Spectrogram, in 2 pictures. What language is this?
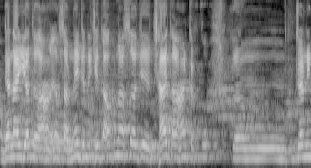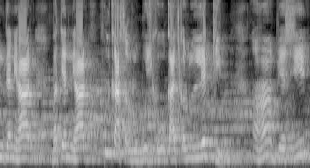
Maithili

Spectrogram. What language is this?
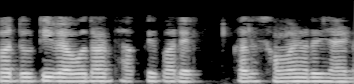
Bangla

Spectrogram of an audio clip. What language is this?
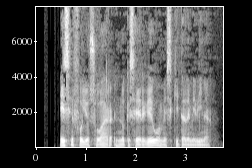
Galician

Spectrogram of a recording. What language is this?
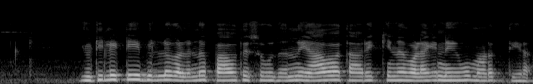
Kannada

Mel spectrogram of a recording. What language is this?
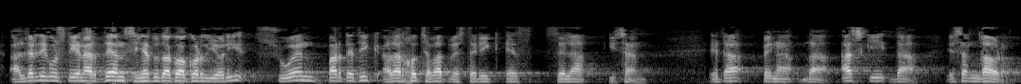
Basque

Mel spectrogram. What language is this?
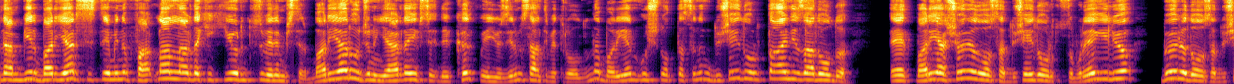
Turkish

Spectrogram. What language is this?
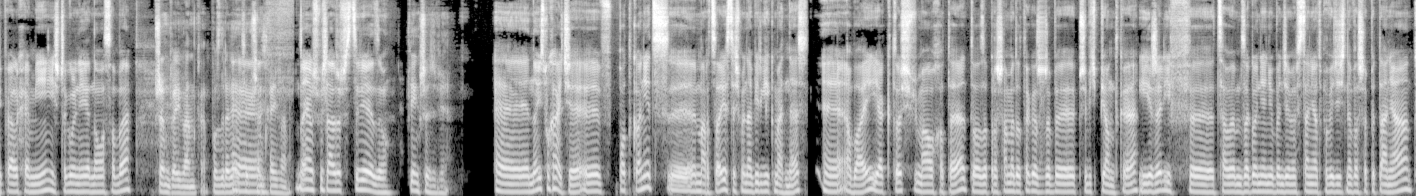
Polish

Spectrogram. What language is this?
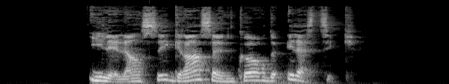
French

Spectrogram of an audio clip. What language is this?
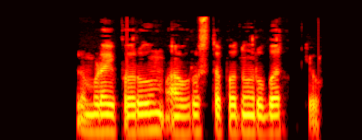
Pashto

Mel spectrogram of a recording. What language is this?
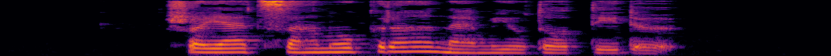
Hungarian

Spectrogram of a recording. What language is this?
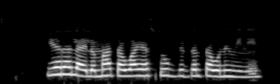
Pashto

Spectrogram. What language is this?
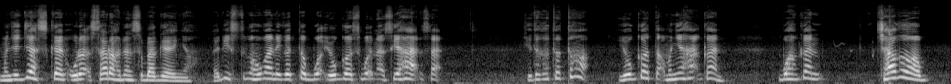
Malay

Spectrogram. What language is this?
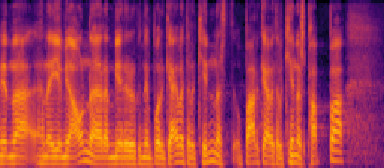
Icelandic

